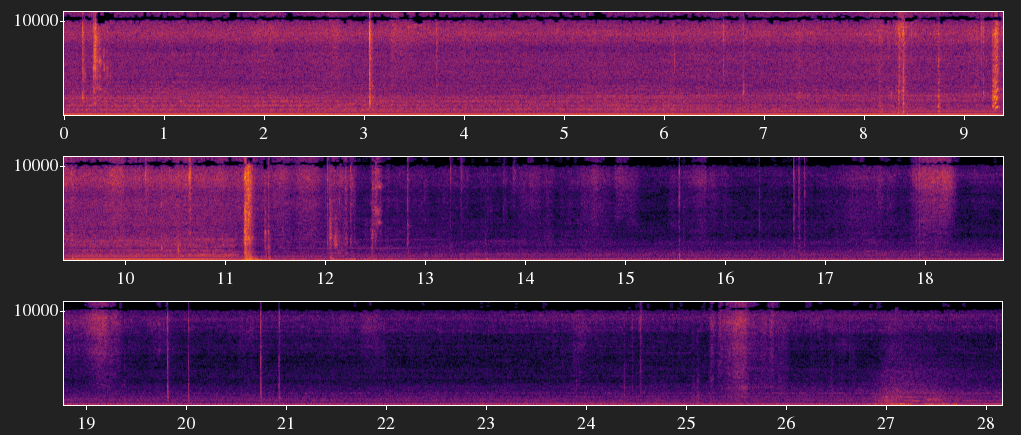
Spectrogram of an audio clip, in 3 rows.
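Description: Mercedes-AMG SL65's twin-turbo V12 idling after a cold start, heard from inside the cabin, with a steady drone. About eleven seconds in there is a short knock, and then the engine note drops and runs noticeably quieter. Some irregular low rumbling comes near the end.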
